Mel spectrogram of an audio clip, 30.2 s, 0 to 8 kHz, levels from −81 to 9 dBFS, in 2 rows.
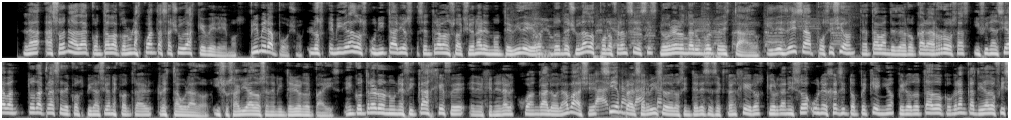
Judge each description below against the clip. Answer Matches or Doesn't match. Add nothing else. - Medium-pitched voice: Matches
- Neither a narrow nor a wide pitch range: Matches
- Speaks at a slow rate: Doesn't match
